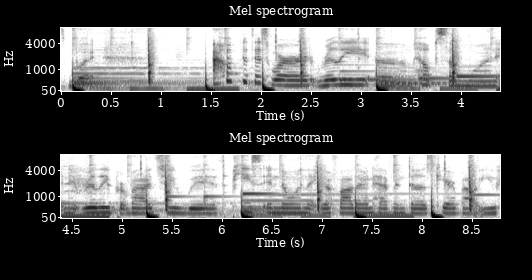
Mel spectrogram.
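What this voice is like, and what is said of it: Winded, out of breath. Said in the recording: “I'm very winded and out of breath from just the passion that I feel from like this word and also like running around”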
